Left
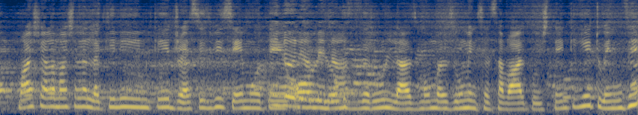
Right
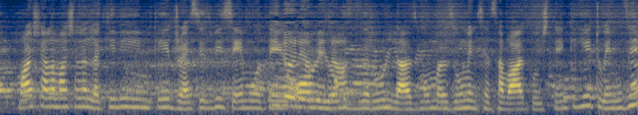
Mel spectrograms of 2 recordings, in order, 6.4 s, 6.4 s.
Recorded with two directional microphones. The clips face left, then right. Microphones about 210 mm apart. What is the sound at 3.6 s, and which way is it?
Speech, 30° left (ahead or behind).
